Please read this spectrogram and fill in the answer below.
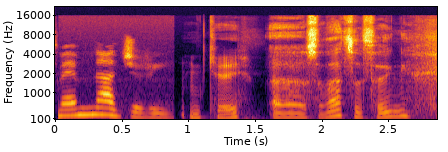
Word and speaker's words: Memnagerie: Memnagerie is how it's pronounced in English, is how this says. Memnagerie.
